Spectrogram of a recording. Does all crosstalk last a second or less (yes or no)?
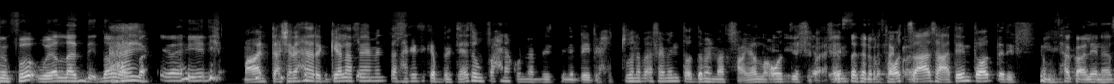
no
